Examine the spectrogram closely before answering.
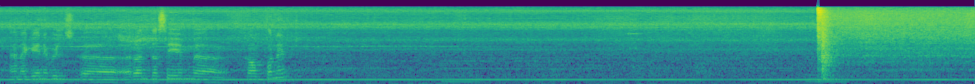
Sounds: inside a small room
speech

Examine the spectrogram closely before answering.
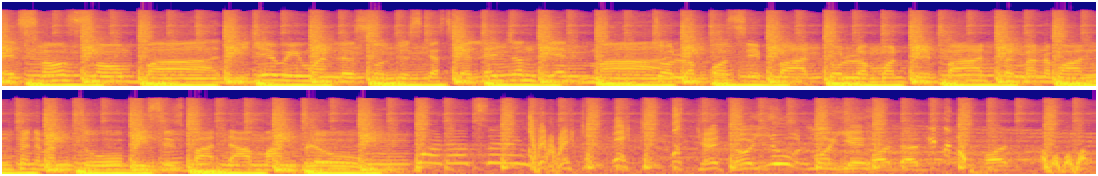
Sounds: music
afrobeat

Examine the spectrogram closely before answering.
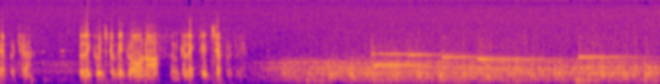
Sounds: music
speech

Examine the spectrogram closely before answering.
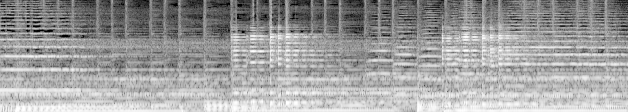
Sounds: music

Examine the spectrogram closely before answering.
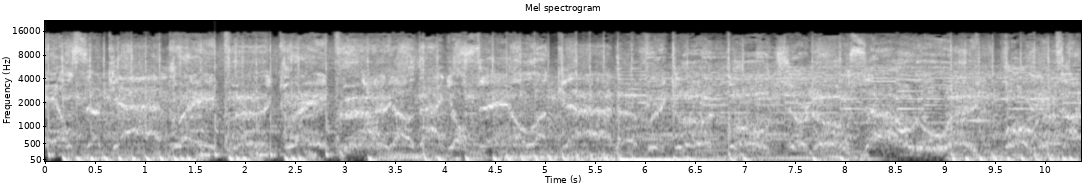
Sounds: music

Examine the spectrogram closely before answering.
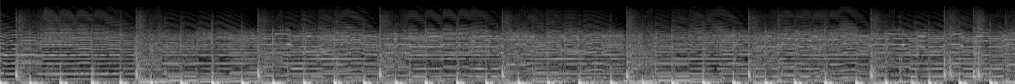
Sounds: music

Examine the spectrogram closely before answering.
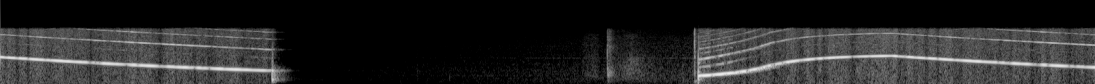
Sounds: siren

